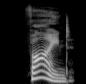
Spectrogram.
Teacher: Lo pronunciamos con una a antes de i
